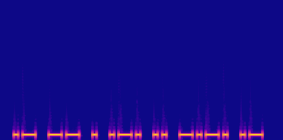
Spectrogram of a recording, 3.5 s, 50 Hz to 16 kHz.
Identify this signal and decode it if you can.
Morse code, heard as a keyed tone, about 22 wpm, 700 Hz. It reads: AMERICA
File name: practice / 22wpm / Build A Phrase - 5-Word Phrases - 22wpm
